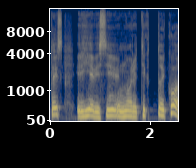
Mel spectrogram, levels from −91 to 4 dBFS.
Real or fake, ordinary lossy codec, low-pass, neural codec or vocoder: real; Opus, 64 kbps; 14.4 kHz; none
